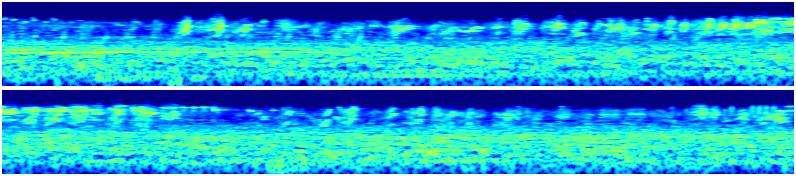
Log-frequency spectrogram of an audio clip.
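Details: European goldfinch singing in spring in the Golan Heights, Israel: a fast, tinkling twitter of short high notes in dense bursts, loudest mid-clip, with a brief steady lower whistle at the start and faint background hiss.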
